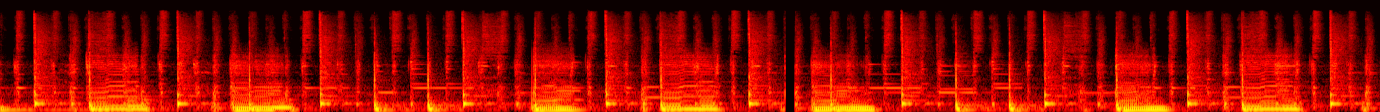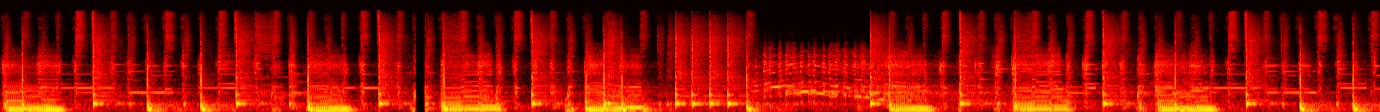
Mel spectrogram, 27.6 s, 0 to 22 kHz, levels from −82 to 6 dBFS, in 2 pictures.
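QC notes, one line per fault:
7.85–7.95 s and 17.95–18.05 s, gap between chunks: the sound stops dead for 100 ms, then resumes exactly where it left off, with nothing missing. The two holes fall about 10 s apart, which points to the audio being delivered in 10-second chunks with a stretch of silence inserted at each join, likely from codec padding or a player starting each chunk late.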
